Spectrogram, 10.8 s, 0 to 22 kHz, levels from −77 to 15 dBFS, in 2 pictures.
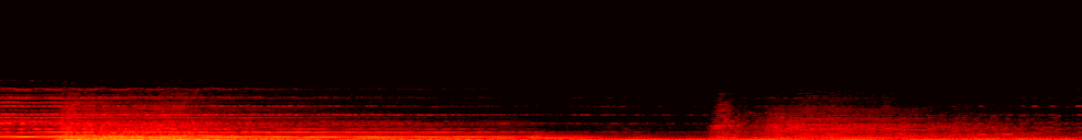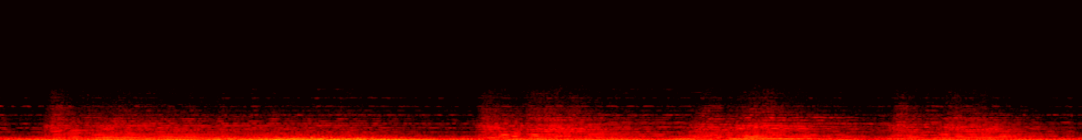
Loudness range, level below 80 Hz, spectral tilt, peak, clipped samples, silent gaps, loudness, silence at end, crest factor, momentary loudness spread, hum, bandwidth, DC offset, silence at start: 7 LU; -44 dBFS; -7 dB/octave; -12 dBFS; under 0.1%; none; -32 LUFS; 0 s; 20 dB; 13 LU; none; 10 kHz; under 0.1%; 0 s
